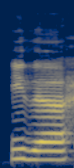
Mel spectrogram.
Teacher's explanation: ذا کو لمبا کریں گے، ٹھیک ہے. ذا کیا ہے؟ الف مدہ ہے، یہاں پر الف سے پہلے زبر ہے.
